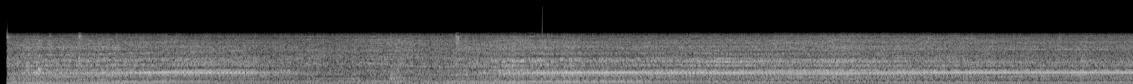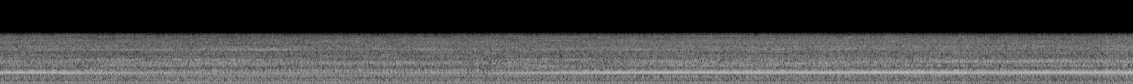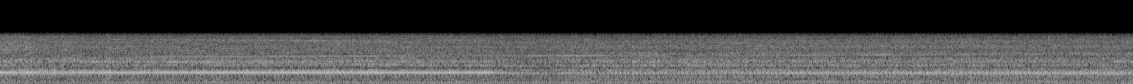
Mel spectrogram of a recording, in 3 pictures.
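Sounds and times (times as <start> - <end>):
steady whine: 0.0 - 33.9
tractor diesel engine under load: 0.0 - 33.9.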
